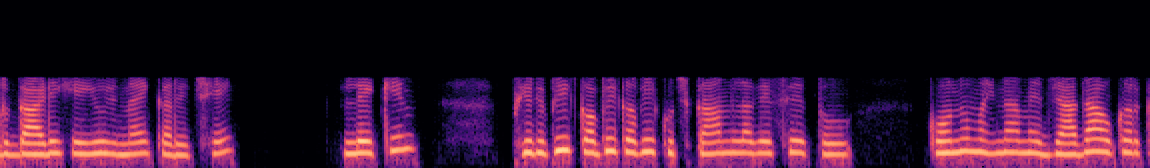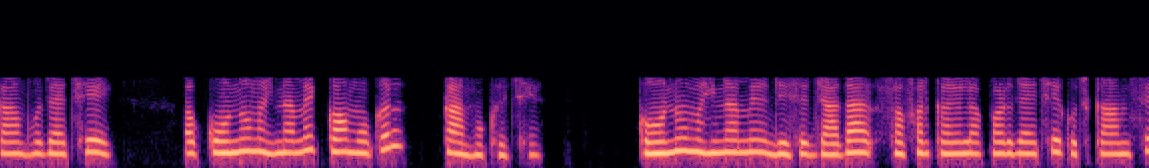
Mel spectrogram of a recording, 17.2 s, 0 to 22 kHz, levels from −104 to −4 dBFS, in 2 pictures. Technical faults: iLBC codec

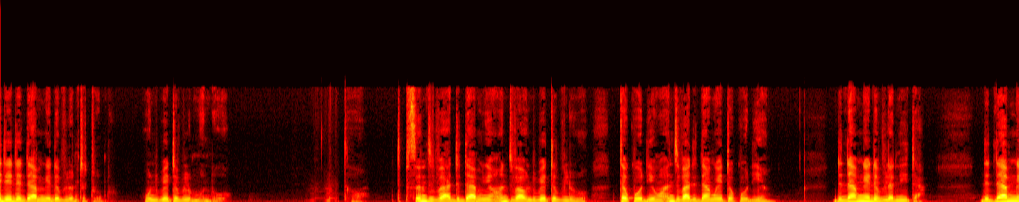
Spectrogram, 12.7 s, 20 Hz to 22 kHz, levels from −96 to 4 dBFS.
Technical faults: none

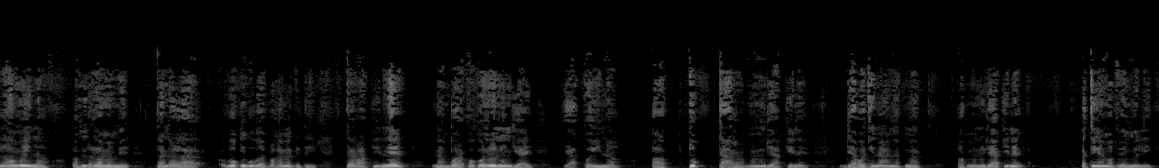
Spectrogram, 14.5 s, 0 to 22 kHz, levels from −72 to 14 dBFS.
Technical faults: transcoding between lossy codecs

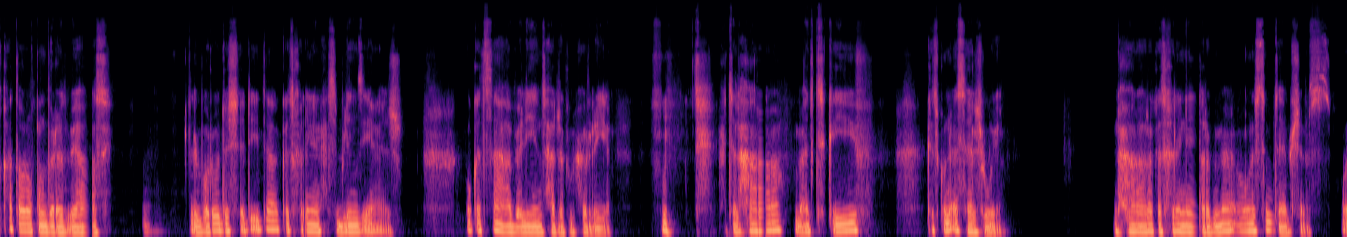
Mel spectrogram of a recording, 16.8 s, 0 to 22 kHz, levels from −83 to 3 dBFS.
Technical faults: burst of packet loss; short concealed packet loss

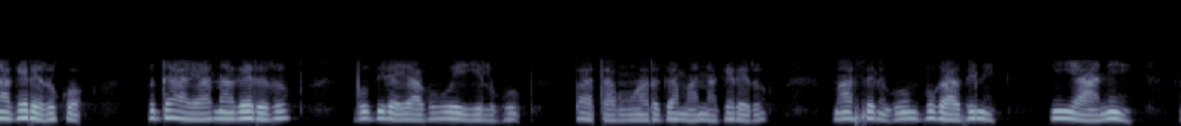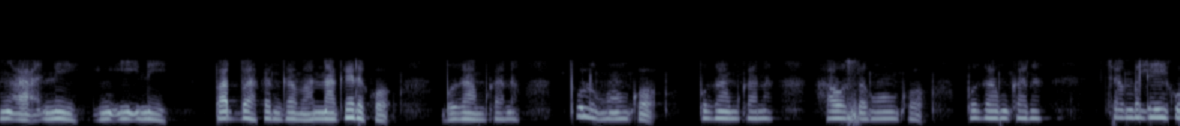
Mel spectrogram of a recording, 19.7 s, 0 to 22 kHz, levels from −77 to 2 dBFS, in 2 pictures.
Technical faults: none

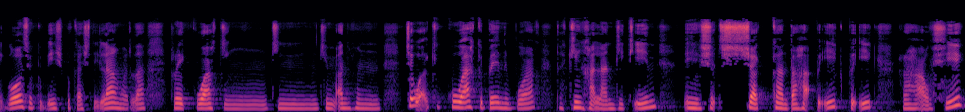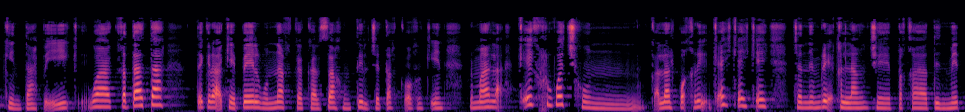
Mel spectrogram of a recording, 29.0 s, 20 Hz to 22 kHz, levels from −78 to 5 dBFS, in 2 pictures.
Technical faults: low-bitrate audio saved at a high bitrate

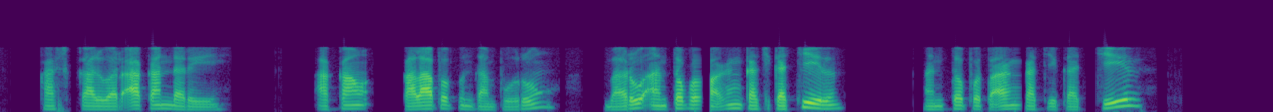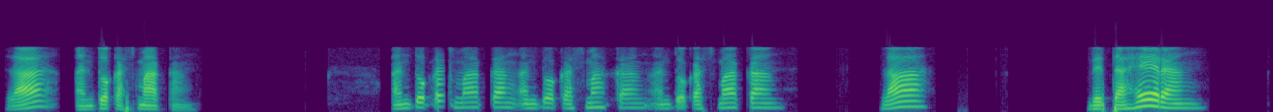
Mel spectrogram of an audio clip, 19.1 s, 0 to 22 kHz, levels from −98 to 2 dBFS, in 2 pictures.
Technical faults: packet loss with pitch repetition

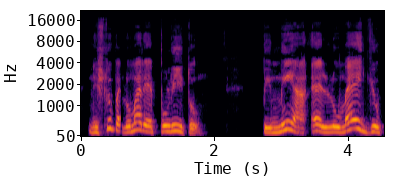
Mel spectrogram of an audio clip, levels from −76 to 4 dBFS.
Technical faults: damaged data in a compressed stream

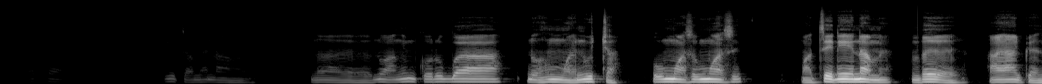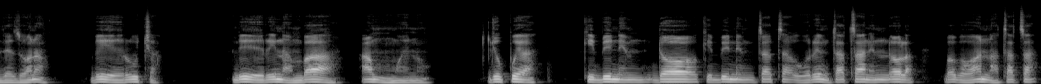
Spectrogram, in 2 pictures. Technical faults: truncation distortion on a fade

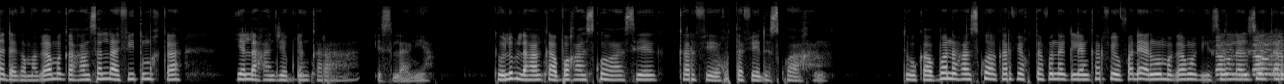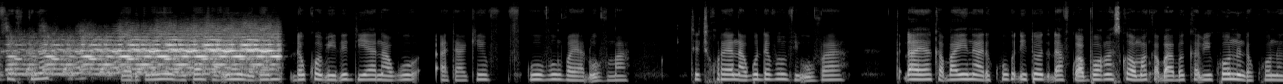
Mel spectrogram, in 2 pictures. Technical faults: skip ahead; jitter buffer speed-up; feedback echo between two devices

